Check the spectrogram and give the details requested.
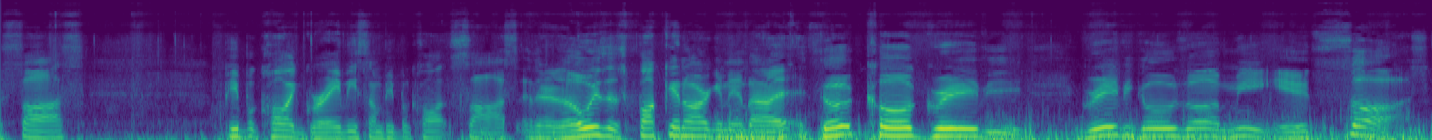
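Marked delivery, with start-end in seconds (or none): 6.0-10.7 louder, higher, slower, stubborn correction; mock indignant insistence. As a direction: insist it's sauce, not gravy. Acted gravy argument, loud voice.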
